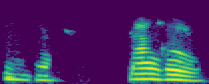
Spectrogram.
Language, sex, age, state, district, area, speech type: Bodo, female, 45-60, Assam, Kokrajhar, rural, conversation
